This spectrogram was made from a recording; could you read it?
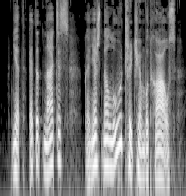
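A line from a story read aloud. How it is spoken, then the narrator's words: Grumbling. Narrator (Russian): бурчал папа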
